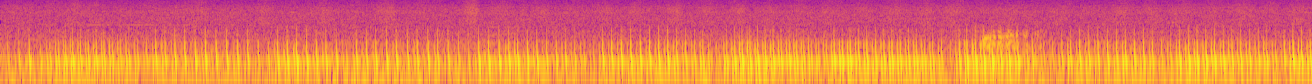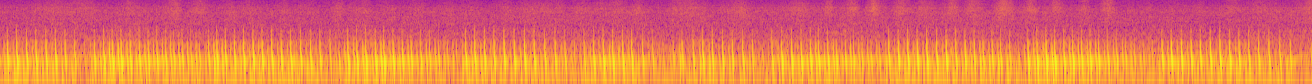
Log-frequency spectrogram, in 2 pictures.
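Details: Kitten purring steadily while grooming, a continuous low rumbling purr with pulsed rhythm in alternating breaths over thirteen seconds, soft licking and grooming sounds, one brief faint rising squeak midway.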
